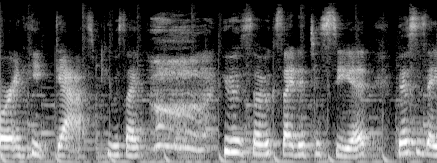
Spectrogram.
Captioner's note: gasping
